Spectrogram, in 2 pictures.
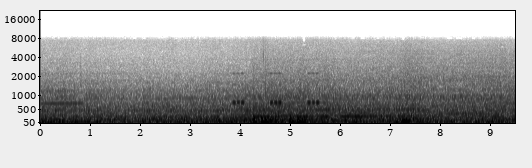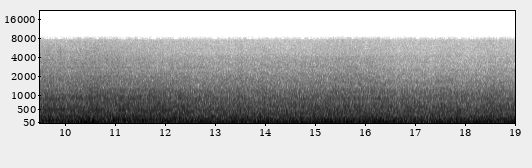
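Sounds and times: road and engine rumble: 0.0 - 19.0
short beeps: 3.8 - 5.8.

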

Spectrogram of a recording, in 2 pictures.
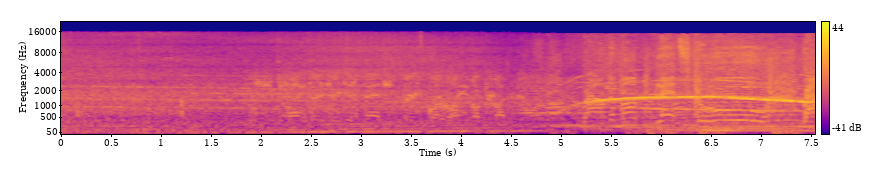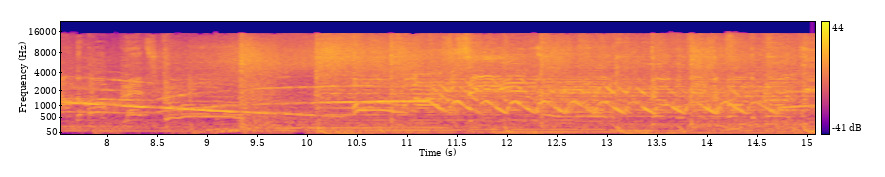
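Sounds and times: siren wail: 0.6 - 15.0
siren yelp: 1.4 - 15.0
low steady drone: 1.9 - 15.0.

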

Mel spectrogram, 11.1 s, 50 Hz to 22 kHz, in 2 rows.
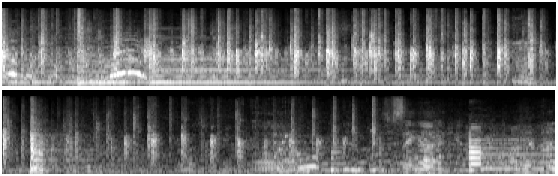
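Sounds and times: guitar sustained note: 0.0 - 6.7.

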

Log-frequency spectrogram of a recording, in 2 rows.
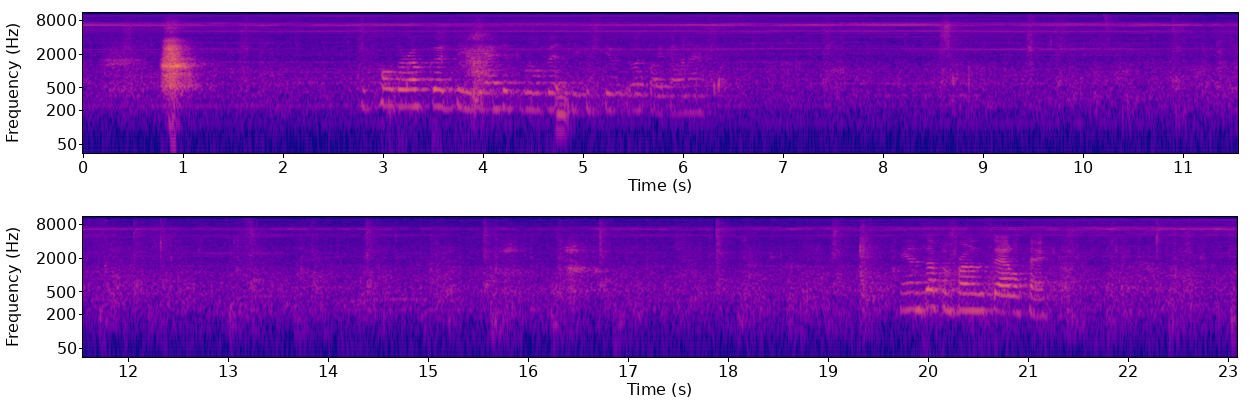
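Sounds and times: steady high hum: 0.0 - 23.0
horse hoofbeats on soft dirt: 2.6 - 7.8, 8.4 - 23.0.

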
